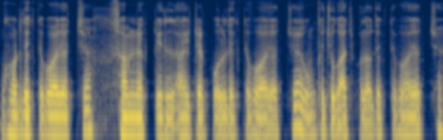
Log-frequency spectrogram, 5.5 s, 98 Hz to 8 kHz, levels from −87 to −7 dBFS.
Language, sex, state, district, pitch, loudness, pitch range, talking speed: Bengali, male, West Bengal, Malda, 105 Hz, -21 LUFS, 100-110 Hz, 205 wpm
